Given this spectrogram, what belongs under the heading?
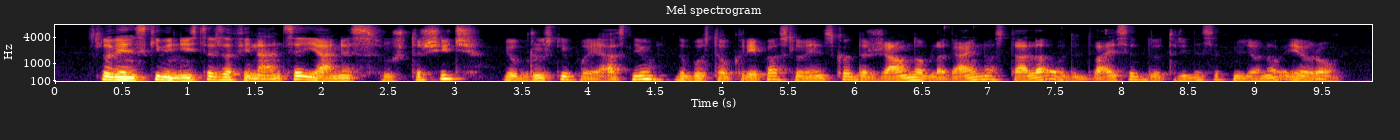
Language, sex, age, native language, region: Slovenian, male, 50-59, Slovenian, Central Slovenia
